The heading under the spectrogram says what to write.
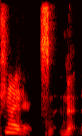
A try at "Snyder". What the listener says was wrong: No, No, it's Snyder. You're putting a CH in there. Schneider and Snyder are two different names.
